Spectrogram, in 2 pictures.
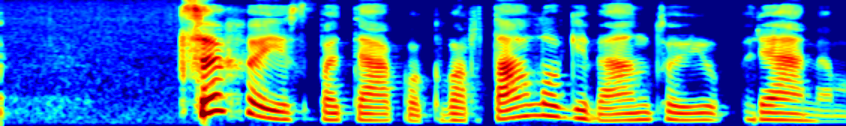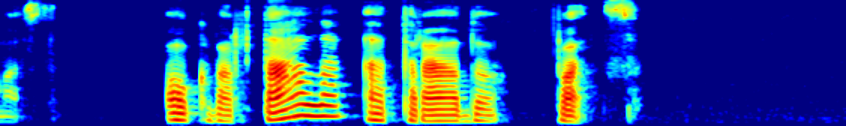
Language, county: Lithuanian, Vilnius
